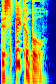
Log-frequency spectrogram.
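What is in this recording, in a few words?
"despicable", British English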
